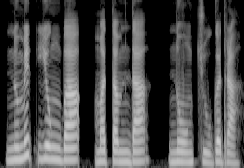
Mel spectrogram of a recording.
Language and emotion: Manipuri, neutral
